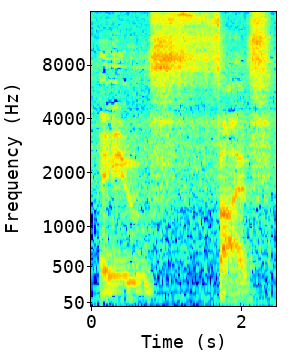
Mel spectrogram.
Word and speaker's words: Au5: his name but how how do you pronounce al5 Au five au5 okay au5 so I was listening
